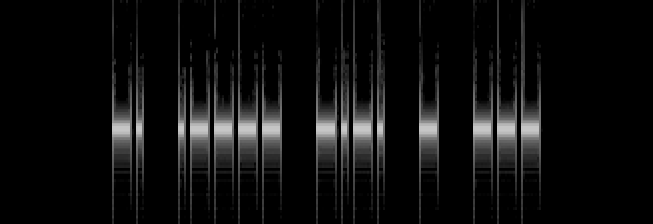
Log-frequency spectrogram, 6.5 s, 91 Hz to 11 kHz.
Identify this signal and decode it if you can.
Morse code, heard as a keyed tone, about 20 wpm, spaced as for 15 wpm, 700 Hz. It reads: N1CTO
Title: 173 Lesson 28g - Number 9 - Call Signs 20wpm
